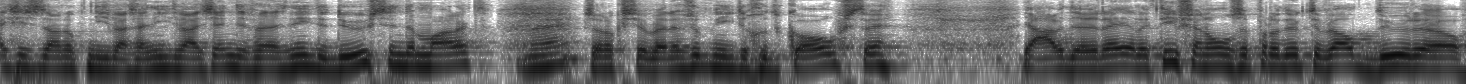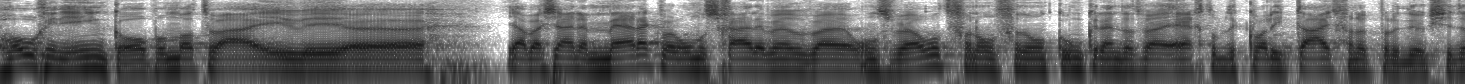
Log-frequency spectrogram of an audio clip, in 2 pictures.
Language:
Dutch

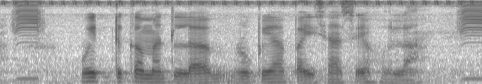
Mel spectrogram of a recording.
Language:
Bhojpuri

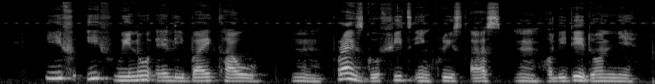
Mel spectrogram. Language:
Nigerian Pidgin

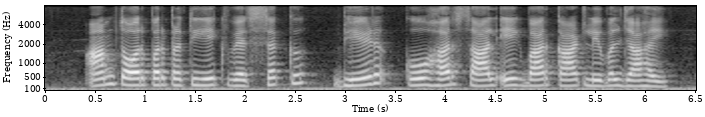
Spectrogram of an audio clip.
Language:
Magahi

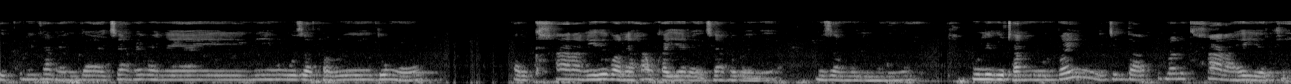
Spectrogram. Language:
Bodo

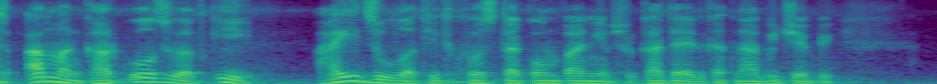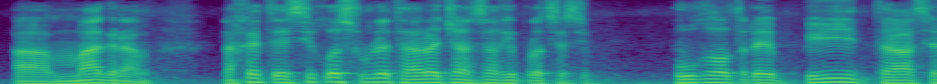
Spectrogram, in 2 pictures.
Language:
Romanian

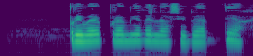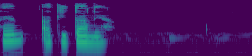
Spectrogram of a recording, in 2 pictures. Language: Spanish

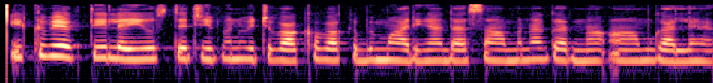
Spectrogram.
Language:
Punjabi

